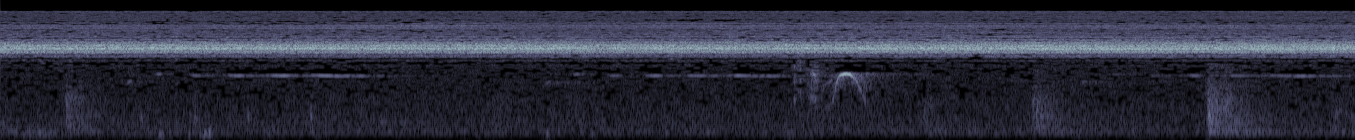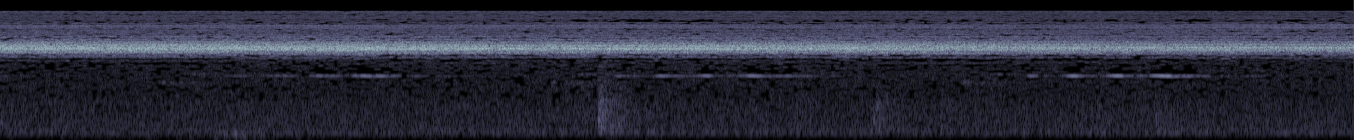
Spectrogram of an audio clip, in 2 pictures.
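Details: Christmas beetle (Anoplognathus) in South African acacia bushveld, recorded in real time: an unbroken, shrill high-pitched drone holds steady throughout, while faint thin whistled notes repeat in the background alongside scattered soft clicks and taps.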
